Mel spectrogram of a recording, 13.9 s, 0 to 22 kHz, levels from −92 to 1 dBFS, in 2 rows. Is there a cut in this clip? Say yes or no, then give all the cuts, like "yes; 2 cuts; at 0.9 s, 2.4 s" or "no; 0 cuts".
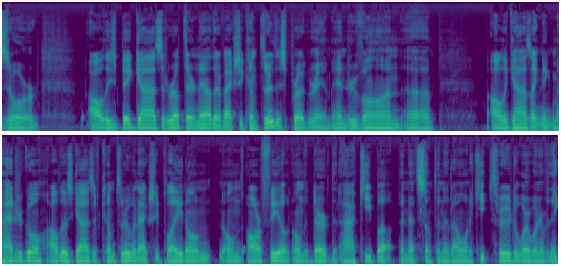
no; 0 cuts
